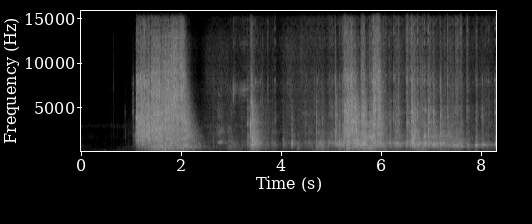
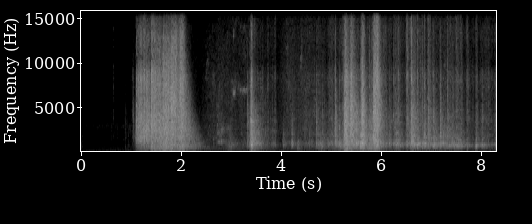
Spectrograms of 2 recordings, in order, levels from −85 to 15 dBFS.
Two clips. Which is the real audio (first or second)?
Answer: second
